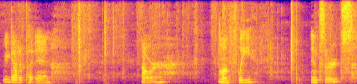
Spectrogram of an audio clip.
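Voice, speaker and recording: A young woman in her twenties talks through a budgeting tutorial at an unhurried, slow pace, sounding a little short of breath. She chats casually, with fillers and restarts. Faint background noise and small clicks sit under her voice. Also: medium pitch, darkish tone. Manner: chatty, hesitant with fillers and restarts. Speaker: budgeting vlogger.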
